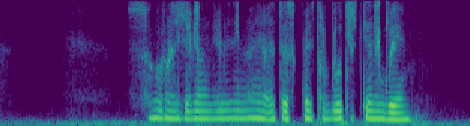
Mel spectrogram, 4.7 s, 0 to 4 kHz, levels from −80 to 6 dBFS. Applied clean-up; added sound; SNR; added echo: neural diffusion model UNIVERSE++.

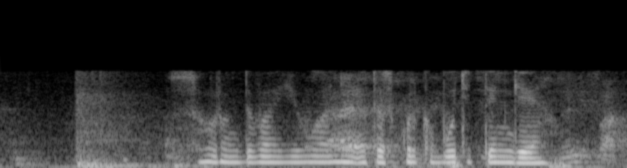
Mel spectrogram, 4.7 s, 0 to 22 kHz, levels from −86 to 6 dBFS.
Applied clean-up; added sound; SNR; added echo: none; none; none; none.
